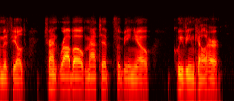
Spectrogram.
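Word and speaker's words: Caoimhín: But they were saying Quivin, and I was like, what are they? Is this a joke or is this really how you say it? But I'm glad you confirmed it.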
